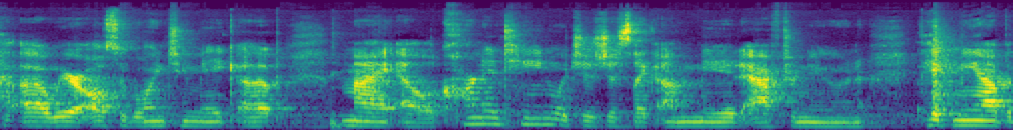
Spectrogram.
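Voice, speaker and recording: Amid noticeable background noise and audible room echo, a woman with a very deep, low pitch speaks at a moderate pace. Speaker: mom vlogger and fitness coach. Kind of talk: sales pitch; casual vlog chat. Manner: chatty, filler-heavy; quiet.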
